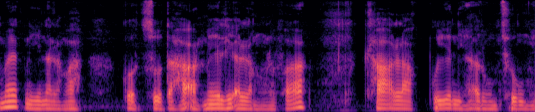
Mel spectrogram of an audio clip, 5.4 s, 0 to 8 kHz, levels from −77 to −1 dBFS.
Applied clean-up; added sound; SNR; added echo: none; none; none; none.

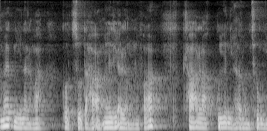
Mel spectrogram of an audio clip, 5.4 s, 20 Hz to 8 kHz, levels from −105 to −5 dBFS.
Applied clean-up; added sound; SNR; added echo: none; none; none; reverberation time 0.9 s.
